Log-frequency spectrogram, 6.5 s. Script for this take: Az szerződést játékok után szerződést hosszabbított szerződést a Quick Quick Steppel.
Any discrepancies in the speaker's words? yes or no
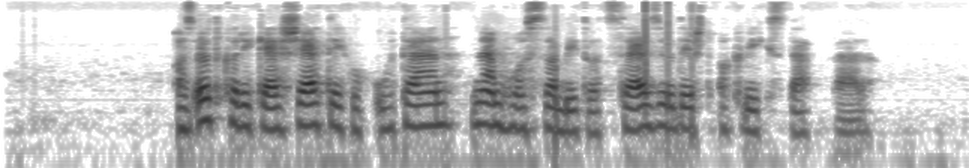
yes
